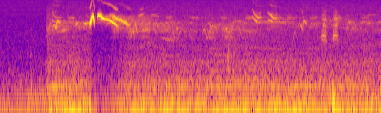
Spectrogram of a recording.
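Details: Eastern Phoebe, a flycatcher named for its call, gives one brief, high, slurred note that falls in pitch, followed by a few faint chirps and steady background hiss.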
